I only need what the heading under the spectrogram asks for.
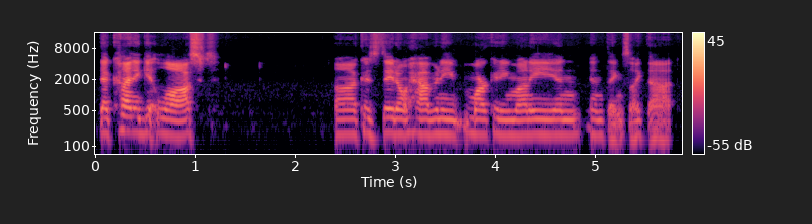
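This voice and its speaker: A woman's voice: sits low, flat delivery, moderate pace, a bit bright, no room sound. A woman chatting casually as an interview guest, giving practical advice in a conversational way. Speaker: guest writer and comics creator.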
